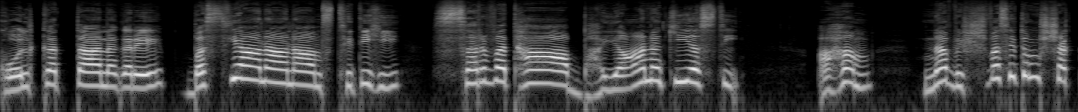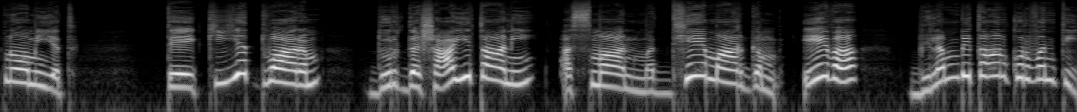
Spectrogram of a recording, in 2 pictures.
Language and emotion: Sanskrit, disgusted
